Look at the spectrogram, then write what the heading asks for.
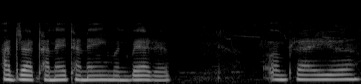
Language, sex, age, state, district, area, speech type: Bodo, female, 18-30, Assam, Baksa, rural, spontaneous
